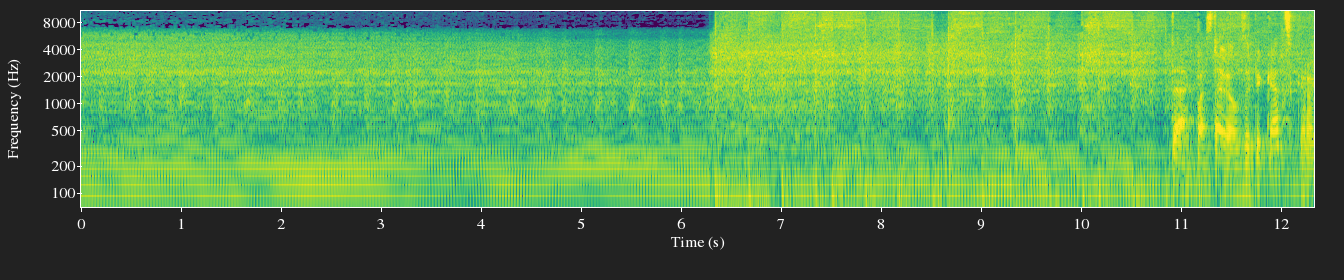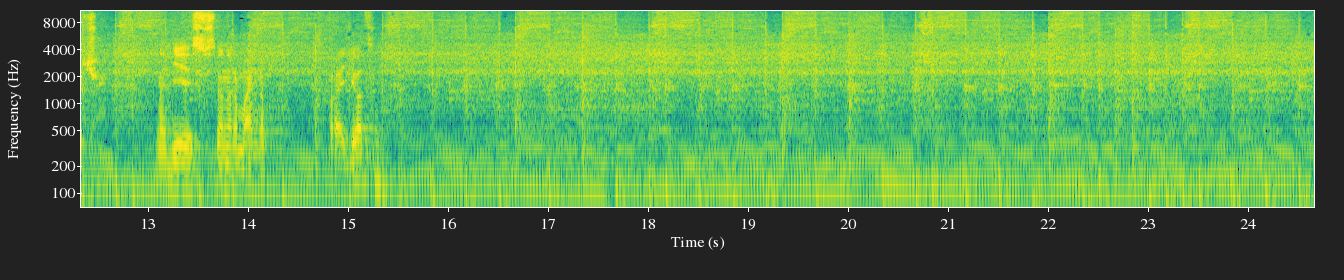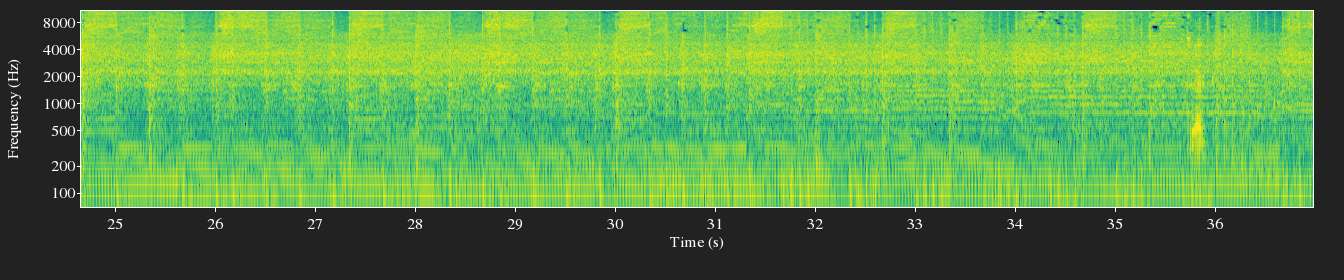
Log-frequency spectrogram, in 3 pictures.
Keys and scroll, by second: 8.5 alt+Tab.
